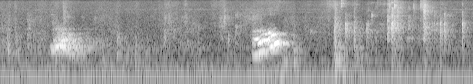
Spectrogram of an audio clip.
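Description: A young voice imitates a dog barking with two separate woof-like yelps, about two seconds apart, followed by softer, brief vocal noises and light background clatter.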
